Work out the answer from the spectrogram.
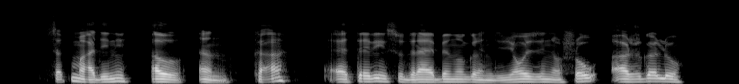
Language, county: Lithuanian, Telšiai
